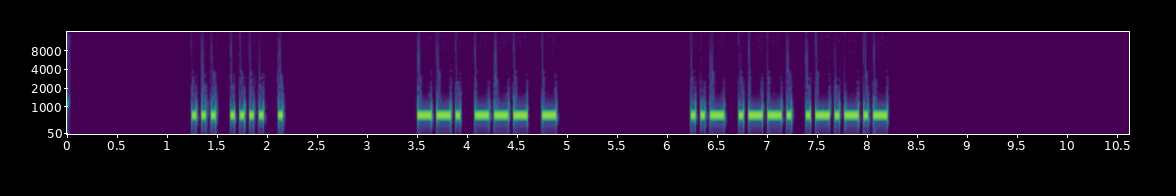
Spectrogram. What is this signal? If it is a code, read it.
Morse code, heard as a keyed tone, about 25 wpm, 700 Hz. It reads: SHE GOT UP.
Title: 4x Word-Spacing - Sentences from Top 300 Words - 25wpm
